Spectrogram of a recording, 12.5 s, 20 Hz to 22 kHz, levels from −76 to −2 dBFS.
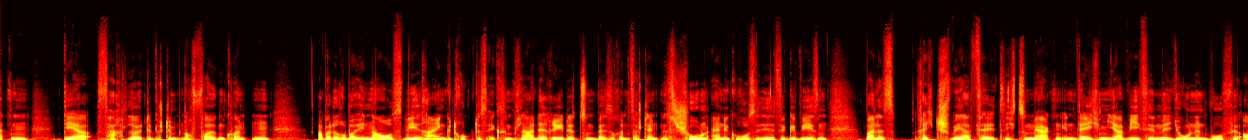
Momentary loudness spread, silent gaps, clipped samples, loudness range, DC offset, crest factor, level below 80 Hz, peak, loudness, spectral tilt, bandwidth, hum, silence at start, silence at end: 7 LU; none; under 0.1%; 2 LU; under 0.1%; 16 dB; -30 dBFS; 0 dBFS; -17 LUFS; -6.5 dB/octave; 17 kHz; none; 0 s; 0 s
